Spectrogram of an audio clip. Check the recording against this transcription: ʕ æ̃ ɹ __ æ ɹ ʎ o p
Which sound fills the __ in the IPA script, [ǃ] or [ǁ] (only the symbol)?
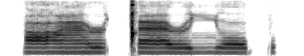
ǃ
